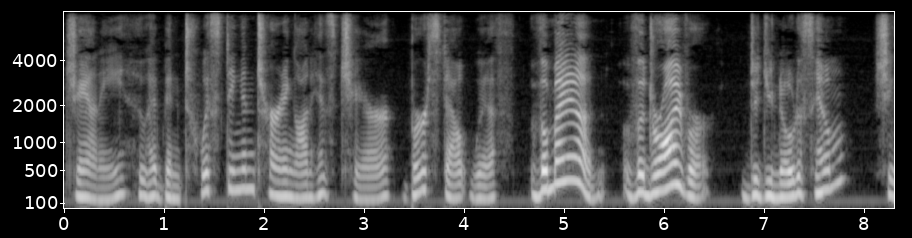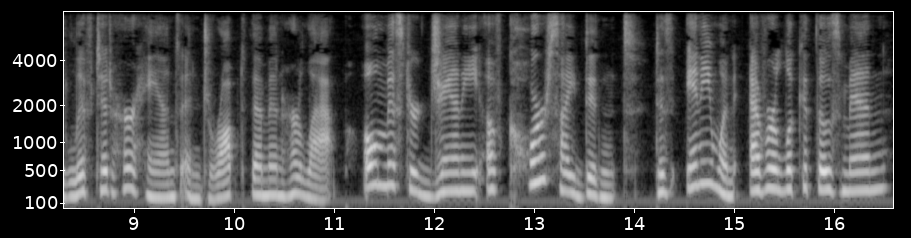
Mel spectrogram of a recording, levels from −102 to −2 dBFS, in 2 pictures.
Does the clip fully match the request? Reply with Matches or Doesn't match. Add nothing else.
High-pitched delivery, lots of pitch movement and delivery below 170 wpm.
Matches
